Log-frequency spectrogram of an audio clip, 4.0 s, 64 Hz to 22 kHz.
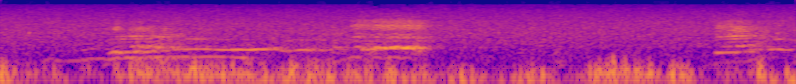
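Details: Goat kid Daizu at Yoshigake Farm in Japan on a warm spring day, 24 March 2021, gives quavering nasal bleats, one drawn out and two shorter, over low rumbling background noise and a person speaking.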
